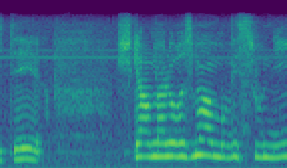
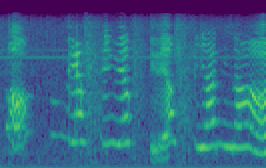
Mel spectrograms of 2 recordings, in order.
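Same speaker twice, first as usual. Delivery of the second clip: high, squealed gratitude; real squeal of thanks; delighted thanks; 11 semitones higher than usual. Real, not acted. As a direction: gush it high, overjoyed at the gift. Thanking friend for a gift.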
